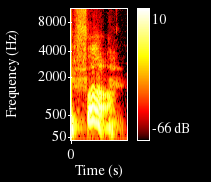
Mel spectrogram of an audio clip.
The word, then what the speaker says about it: pho: And the one guy that really knows how to say it says, guys, I know you guys are Asian too, but it's actually pho, you know, not pho.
